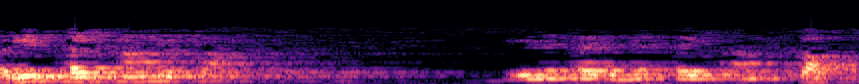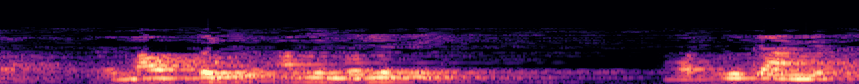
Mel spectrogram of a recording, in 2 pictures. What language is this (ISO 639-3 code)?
vie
